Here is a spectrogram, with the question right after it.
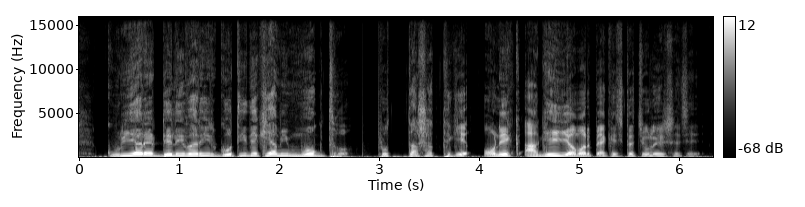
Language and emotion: Bengali, happy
